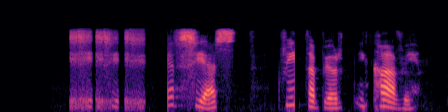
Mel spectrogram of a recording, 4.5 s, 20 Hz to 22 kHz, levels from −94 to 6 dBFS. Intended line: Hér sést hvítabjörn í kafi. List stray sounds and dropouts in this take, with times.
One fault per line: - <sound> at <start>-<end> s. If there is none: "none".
- laugh at 0.7-1.5 s
- dropout at 2.9-3.0 s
